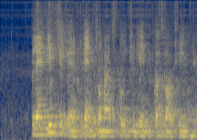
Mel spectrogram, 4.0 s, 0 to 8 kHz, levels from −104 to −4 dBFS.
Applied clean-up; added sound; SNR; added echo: neural separator model SepFormer DNS4.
